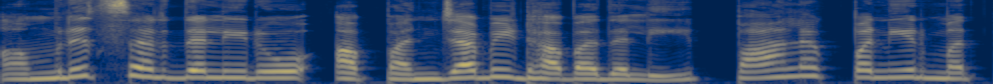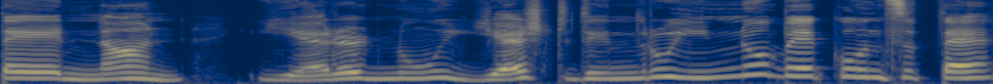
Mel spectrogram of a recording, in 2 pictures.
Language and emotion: Kannada, happy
